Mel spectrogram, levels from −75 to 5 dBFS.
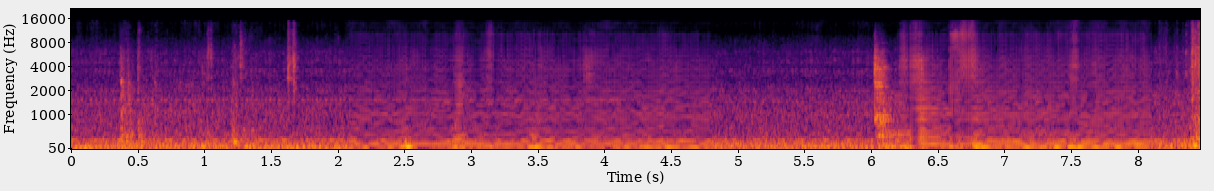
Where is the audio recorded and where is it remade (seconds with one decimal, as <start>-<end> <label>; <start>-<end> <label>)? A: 0.0-2.1 recorded; 2.1-4.8 remade; 4.8-6.2 recorded; 6.2-8.1 remade; 8.1-8.5 recorded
